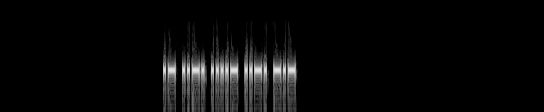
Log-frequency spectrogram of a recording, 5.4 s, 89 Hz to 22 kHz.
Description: Morse code, heard as a keyed tone, about 49 wpm, 700 Hz. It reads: AF4FK
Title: USA Call Signs - 5 Characters - Repeated 3x - 50wpm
